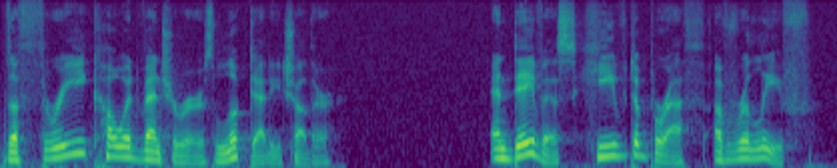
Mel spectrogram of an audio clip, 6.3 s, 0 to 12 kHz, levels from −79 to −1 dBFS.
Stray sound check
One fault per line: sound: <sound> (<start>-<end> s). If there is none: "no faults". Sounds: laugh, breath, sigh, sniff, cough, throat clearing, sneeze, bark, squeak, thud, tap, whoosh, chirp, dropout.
no faults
